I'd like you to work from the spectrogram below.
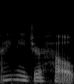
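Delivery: play-acted defeated, deflated, worn-down, beaten voice. Retelling a phone call in which he asked for help: imitating a defeated tone. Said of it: "he sounded so defeated".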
